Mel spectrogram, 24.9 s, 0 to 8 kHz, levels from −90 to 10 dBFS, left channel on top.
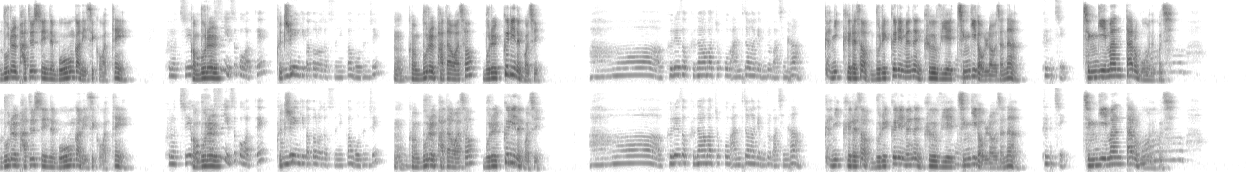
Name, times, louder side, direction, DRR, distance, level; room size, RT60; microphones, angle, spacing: voice 1, 0.0-2.5 3.8-4.4 5.7-5.9 7.9-10.8 16.5-20.4 21.7-23.4, left 5 dB, 70° left, 0.4 m, -32 dB
voice 2, 3.3-7.6 8.0-8.2 10.1-10.3 11.8-16.0 18.2-18.3 19.1-19.3 20.8-21.3 22.8-24.1, right 2 dB, 50° right, 0.6 m, -46 dB
3.5 x 3.0 x 2.5 m
head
